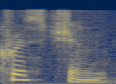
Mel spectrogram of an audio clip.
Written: Christian

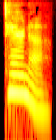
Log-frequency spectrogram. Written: terna

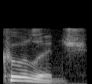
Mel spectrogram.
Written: Coolidge

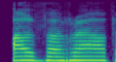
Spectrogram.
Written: alvarado

